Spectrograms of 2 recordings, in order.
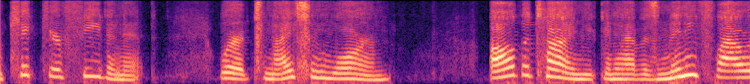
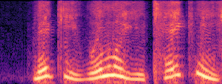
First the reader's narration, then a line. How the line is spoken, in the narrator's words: she asked eagerly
